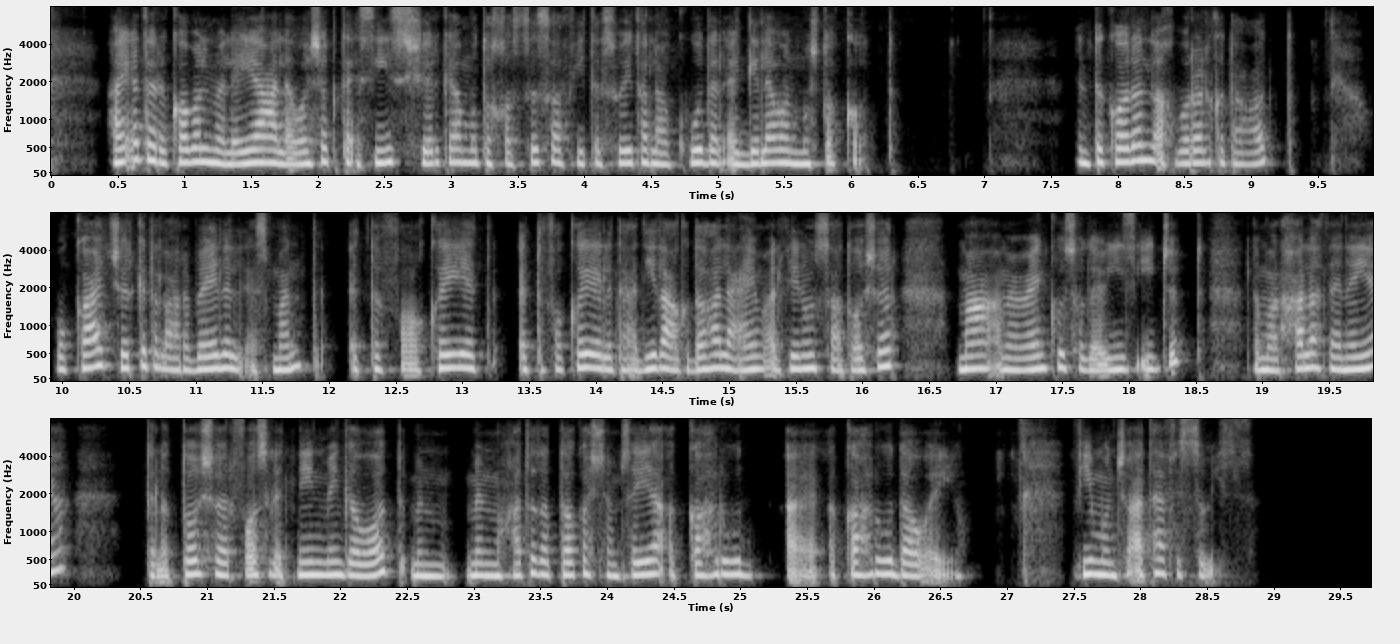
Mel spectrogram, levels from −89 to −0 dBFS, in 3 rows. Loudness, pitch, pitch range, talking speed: -19 LUFS, 225 Hz, 215-235 Hz, 95 wpm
